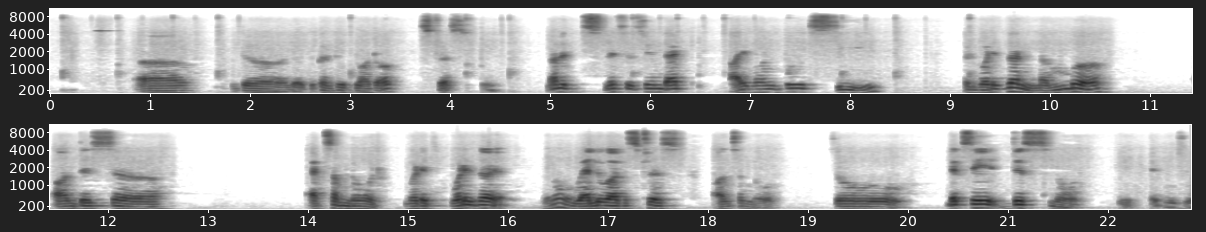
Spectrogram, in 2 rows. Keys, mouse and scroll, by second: 2.2-3.2 ctrl+alt+drag, 3.8 ctrl+alt+click, 4.5 click, 7.3-9.0 ctrl+alt+drag, 9.4 ctrl+click, 10.0-10.5 scroll down 2, 12.2-13.2 scroll up 1, 13.2-13.7 scroll down 1, 22.3 scroll down 1.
